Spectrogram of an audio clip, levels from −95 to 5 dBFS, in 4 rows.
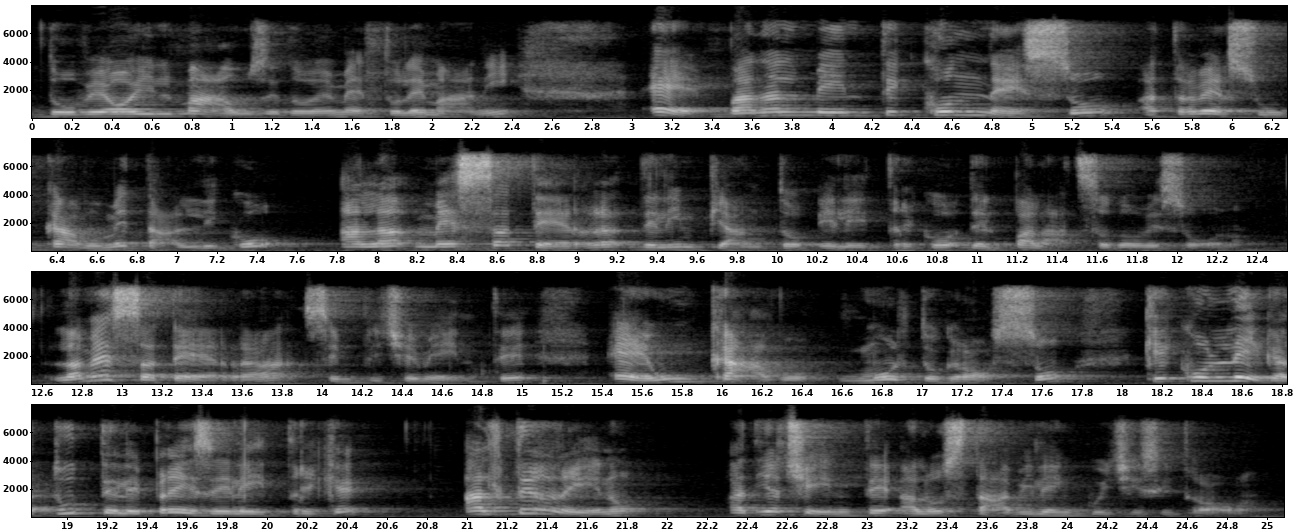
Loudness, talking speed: -29 LUFS, 120 wpm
